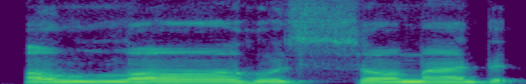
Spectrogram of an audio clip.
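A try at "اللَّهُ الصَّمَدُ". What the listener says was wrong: Lebih dibuka a-nya. Lebih lebih-lebih dibuka lagi.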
